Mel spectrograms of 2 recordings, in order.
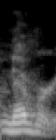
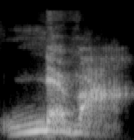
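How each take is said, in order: First: The word is said softly without strong articulation. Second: The word is said forcefully with strong articulation. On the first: The speaker calls it wrong. "it's not never" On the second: The speaker calls it right. "you got to enunciate more"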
